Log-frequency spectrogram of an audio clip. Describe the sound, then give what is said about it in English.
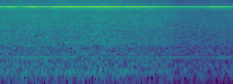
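A loud, steady helicopter engine roar fills the whole stretch, broad and unbroken, with a thin high-pitched turbine whine riding on top and no voices. “Can helicopters be more unpleasantly loud? Like, them motherfuckers are crazy loud.”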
